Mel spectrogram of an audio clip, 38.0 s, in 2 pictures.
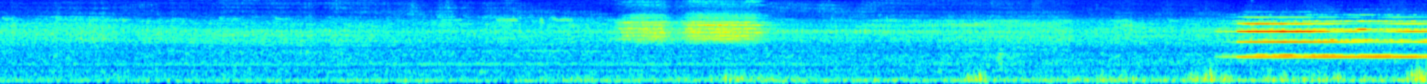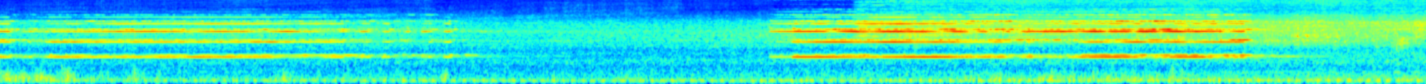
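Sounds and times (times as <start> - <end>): diesel locomotive engine rumble: 0.0 - 38.0
train horn blasts: 8.2 - 10.4, 16.0 - 25.8, 29.2 - 38.0.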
